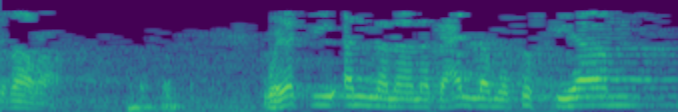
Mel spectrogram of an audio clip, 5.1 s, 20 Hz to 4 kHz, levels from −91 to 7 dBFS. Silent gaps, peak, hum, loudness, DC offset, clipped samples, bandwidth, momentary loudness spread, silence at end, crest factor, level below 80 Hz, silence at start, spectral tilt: none; -8 dBFS; none; -23 LUFS; under 0.1%; under 0.1%; 3.2 kHz; 18 LU; 0 s; 16 dB; -52 dBFS; 0 s; -10.5 dB/octave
